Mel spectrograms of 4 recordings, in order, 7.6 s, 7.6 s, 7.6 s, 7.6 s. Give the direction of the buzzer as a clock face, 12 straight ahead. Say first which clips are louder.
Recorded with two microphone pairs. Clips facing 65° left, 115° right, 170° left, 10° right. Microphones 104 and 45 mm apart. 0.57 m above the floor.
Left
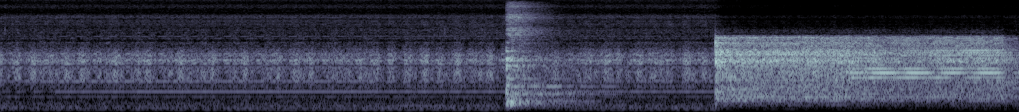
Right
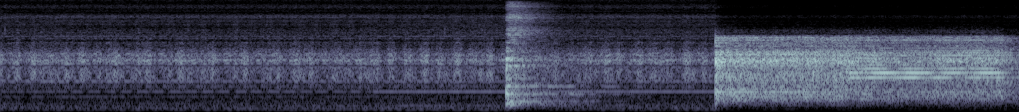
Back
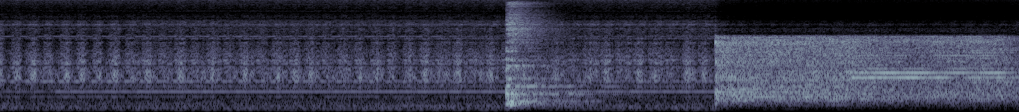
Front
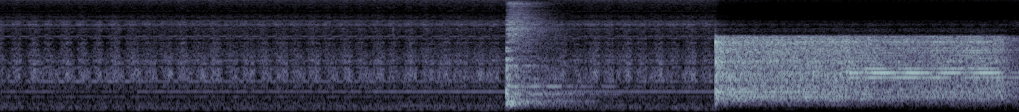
Right 2 dB, front 6 dB; 2 o'clock.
